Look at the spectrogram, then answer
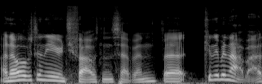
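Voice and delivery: ordinary delivery

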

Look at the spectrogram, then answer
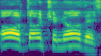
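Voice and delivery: very loud, high, put-on Canadian accent. Joking around in conversation, slipping into a Canadian accent. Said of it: "Was that really your best Canadian accent?".

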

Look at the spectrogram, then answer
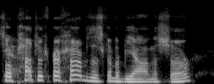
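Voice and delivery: terrible put-on froggy voice. Announcing an upcoming guest, doing a Patrick Mahomes frog voice. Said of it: "And that's the frog voice".

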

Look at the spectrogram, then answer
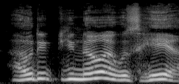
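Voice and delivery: put-on slurred, drunken speech. Reading a story aloud, the narrator voices the demon answering the visitor, slurred, drunk. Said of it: "Slurred the demon".

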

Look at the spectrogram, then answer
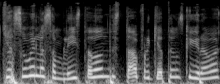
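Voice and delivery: acted, high, rushed, frantic and desperate voice. Recounting an assistant meeting them before a recording: imitating a desperate assistant. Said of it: "así desesperado".

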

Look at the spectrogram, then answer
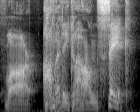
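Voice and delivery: cackling, cackled-out outburst. A woman answers a youth who spaced out history training, cackling. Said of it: "cackled the woman".

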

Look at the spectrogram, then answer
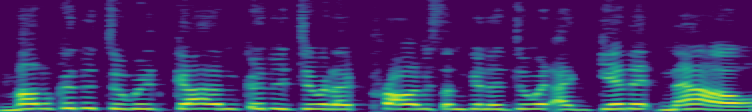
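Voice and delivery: mock sobbing, high, all-out tearful screaming. Retelling a promise made at church: imitating screaming while crying. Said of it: "screaming on top of my".

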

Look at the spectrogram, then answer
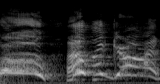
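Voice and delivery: high, loud crowd shouting in awe. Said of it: "the crowd's like".

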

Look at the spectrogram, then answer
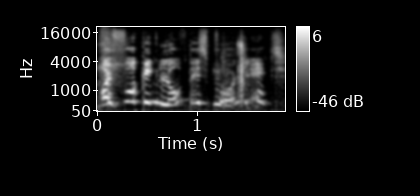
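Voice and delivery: very high, loud, shrill fake Irish accent. Repeating a guessed quote from a man about the project: put-on Irish accent. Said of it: "He's not Irish".

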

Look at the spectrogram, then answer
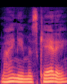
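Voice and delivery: deep, low-pitched voice. Introducing themselves by name to listeners, deep voice. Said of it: "I sound so deep today".

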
